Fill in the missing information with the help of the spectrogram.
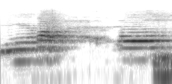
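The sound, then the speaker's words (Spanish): A cat lets out a single drawn-out meow, fairly loud, rising then trailing off into a second, rougher note. No one speaks over it. “ay, disculpen mi gato”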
